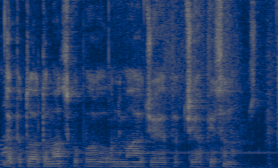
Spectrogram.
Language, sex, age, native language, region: Slovenian, male, 50-59, Slovenian, Drava region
